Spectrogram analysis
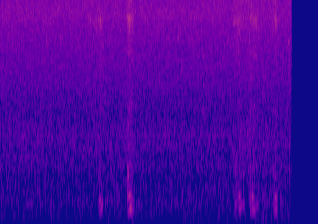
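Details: Cat snoring in his sleep, a rare occurrence: faint, brief low snorts recurring at irregular intervals over quiet room hiss.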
